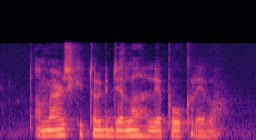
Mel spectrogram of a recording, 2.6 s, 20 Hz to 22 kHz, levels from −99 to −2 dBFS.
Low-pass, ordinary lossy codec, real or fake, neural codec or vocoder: 7.2 kHz; none; fake; codec, 16 kHz, 2 kbps, X-Codec, HuBERT features, trained on LibriSpeech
